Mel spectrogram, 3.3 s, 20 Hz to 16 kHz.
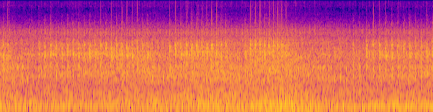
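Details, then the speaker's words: Honda Vario 125 FI scooter, idling then revved, just after a service: rough, clattery diesel-like rattle over the engine that gets louder on throttle; cause unconfirmed, suspected piston connecting rod (setang piston) or engine age. "Apakah mendengar dengan suara mesin yang kasar seperti diesel? Ini kalau digas tambah kenceng."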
